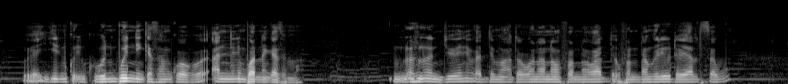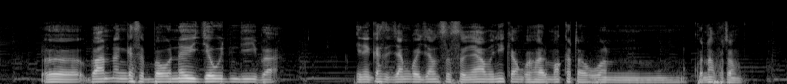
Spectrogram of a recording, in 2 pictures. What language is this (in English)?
Fula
